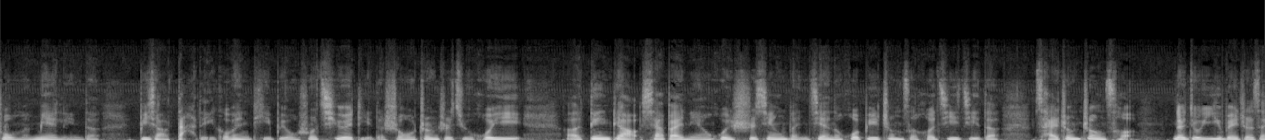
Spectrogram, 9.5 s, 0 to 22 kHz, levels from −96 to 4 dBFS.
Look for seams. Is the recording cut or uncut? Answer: uncut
